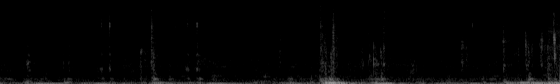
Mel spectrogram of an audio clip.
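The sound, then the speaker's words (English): Rapid, irregular keyboard typing, a steady patter of clicky keystrokes with brief pauses, over a low background rumble and no speech, as someone searches Google live. “Hold on, live googling.”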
